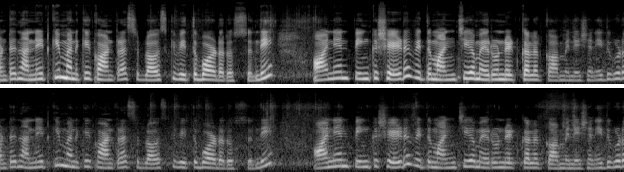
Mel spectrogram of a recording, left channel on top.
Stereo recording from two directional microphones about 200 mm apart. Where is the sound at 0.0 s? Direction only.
50° left (ahead or behind).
